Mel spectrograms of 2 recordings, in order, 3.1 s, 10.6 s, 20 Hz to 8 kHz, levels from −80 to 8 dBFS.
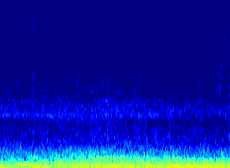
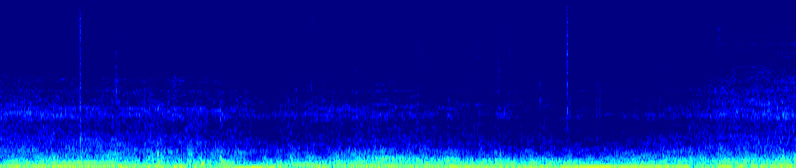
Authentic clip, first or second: first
